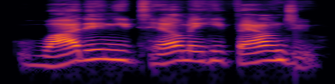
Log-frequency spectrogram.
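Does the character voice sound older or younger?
younger. It is read in a younger character voice. The line is voiced as the right character. The speaker calls it right. "so we're going to go with the younger voice"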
